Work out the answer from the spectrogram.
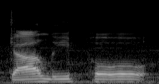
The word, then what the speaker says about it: Gallipoli: Gallipoli is how you say it.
